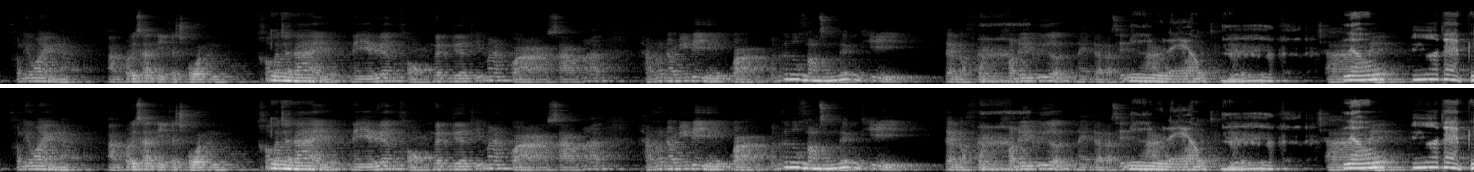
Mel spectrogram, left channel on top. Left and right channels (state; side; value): quieter; left; 3.9 dB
